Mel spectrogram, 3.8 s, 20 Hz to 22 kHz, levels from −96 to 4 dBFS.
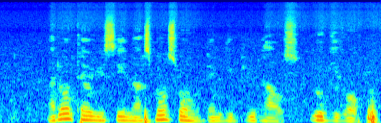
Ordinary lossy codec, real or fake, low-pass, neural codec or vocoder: none; real; none; none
